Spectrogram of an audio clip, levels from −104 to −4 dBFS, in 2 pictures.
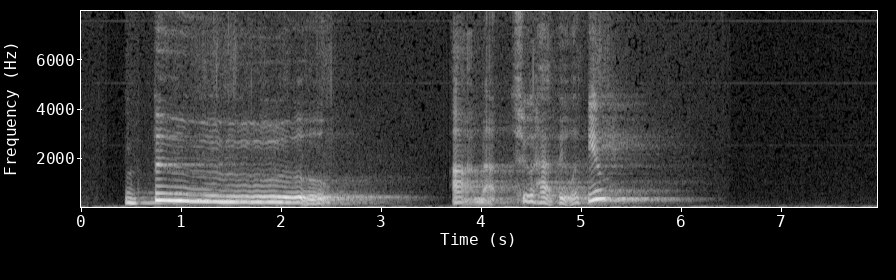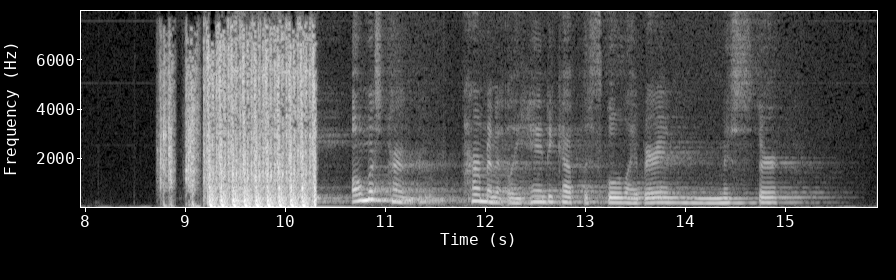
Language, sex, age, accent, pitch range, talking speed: English, female, 30-49, American, 195-230 Hz, 55 wpm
